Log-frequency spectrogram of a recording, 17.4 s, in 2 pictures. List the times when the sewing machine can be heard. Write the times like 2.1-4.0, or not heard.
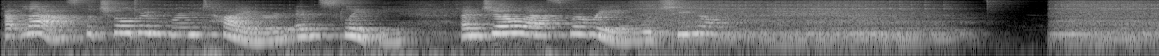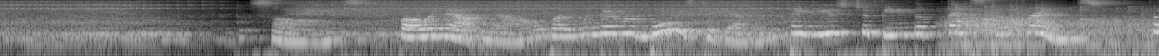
0.0-17.3.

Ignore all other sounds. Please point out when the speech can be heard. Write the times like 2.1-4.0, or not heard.
0.0-5.4, 10.4-17.3.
